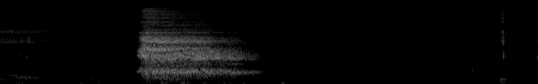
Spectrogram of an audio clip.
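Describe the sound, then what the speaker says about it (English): A single deep breath drawn in and let out, a soft airy rush lasting just over a second, then quiet with a faint click near the end; no talking. "Deep breath in and out."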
